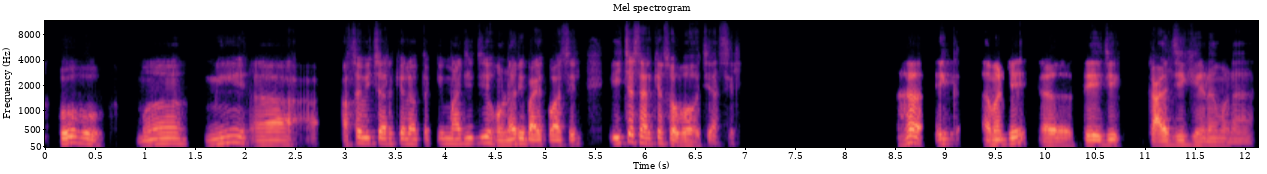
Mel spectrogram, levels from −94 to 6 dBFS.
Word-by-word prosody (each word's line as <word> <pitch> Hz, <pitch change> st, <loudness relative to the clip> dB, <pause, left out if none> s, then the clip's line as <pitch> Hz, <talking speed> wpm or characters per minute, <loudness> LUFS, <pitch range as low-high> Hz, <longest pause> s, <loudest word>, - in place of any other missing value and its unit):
हो, 140 Hz, -, +2 dB
हो. 140 Hz, -8 st, -2 dB, 0.3 s
मग 135 Hz, +5 st, -1 dB, 0.3 s
मी 155 Hz, +5 st, -2 dB
अ, 115 Hz, -3 st, -3 dB, 0.3 s
असा 155 Hz, -, 0 dB
विचार 145 Hz, -1 st, +1 dB
केला 135 Hz, -1 st, +1 dB
होता 125 Hz, -, -5 dB
की 140 Hz, -, -9 dB
माझी 135 Hz, +1 st, -1 dB
जी 155 Hz, +2 st, 0 dB
होणारी 130 Hz, 0 st, +2 dB
बायको 120 Hz, -2 st, +3 dB
असेल, 120 Hz, +3 st, -4 dB, 0.3 s
हिच्या 150 Hz, +6 st, +2 dB
सारख्या 145 Hz, +1 st, +1 dB
स्वभावाची 105 Hz, -6 st, 0 dB
असेल. -, -, -12 dB, 1.6 s
हां, -, -, +6 dB, 0.2 s
एक 130 Hz, 0 st, -5 dB, 0.3 s
अ, -, -, 0 dB
म्हणजे 120 Hz, +5 st, +4 dB, 0.2 s
अ, -, -, -1 dB, 0.4 s
ते 115 Hz, 0 st, +5 dB
जे 125 Hz, +1 st, +1 dB, 0.3 s
काळजी 105 Hz, +2 st, +4 dB
घेणं 100 Hz, -3 st, -4 dB
म्हणा 85 Hz, -2 st, -9 dB
130 Hz, 145 wpm, -24 LUFS, 110-140 Hz, 1.6 s, हां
